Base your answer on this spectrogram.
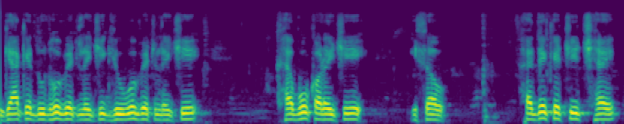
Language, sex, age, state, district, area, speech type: Maithili, male, 60+, Bihar, Muzaffarpur, rural, spontaneous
